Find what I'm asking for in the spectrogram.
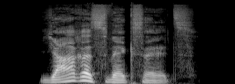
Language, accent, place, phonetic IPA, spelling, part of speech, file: German, Germany, Berlin, [ˈjaːʁəsˌvɛksl̩s], Jahreswechsels, noun, De-Jahreswechsels.ogg
- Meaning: genitive singular of Jahreswechsel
